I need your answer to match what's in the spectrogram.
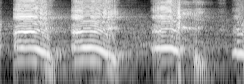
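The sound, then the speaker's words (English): A group of people shouting to guide a man walking with his eyes closed in a church: three loud, drawn-out calls in quick succession, each starting high and sliding down in pitch, with brief pauses between them. “Even that is our shouting that's informing him.”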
